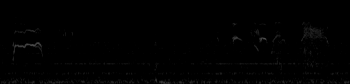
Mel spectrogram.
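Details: Osprey calling at the Charlo nest, June 18, 2018, around 7pm during the second evening feeding: a clear, whistled, slightly rising call at the start, then scattered thin chirps and a short burst of noise.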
